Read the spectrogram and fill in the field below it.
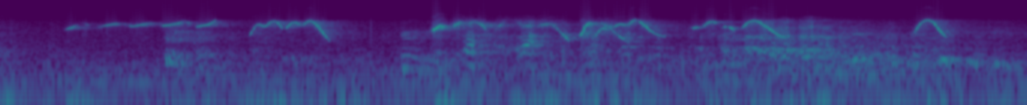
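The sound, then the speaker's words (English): A run of sharp, shrill whistles to hail a cab, each swooping up and down, repeated several times in quick bursts, fairly loud over a low background hum. “Now we may as well whistle at each other.”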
